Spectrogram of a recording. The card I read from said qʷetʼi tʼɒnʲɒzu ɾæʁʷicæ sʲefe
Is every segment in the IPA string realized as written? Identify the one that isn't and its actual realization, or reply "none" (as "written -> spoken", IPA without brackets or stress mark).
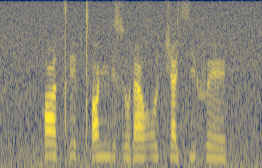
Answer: none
